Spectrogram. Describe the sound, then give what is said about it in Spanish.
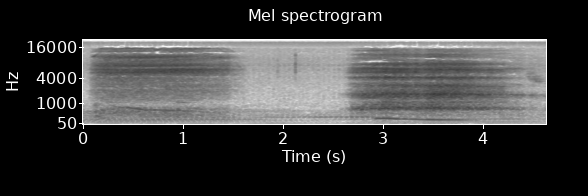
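Deep breaths during a guided meditation: a long, airy inhalation, then a quiet pause, then another long, slow breath of similar strength. No words are spoken. “Ahora vamos a inhalar profundo.”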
